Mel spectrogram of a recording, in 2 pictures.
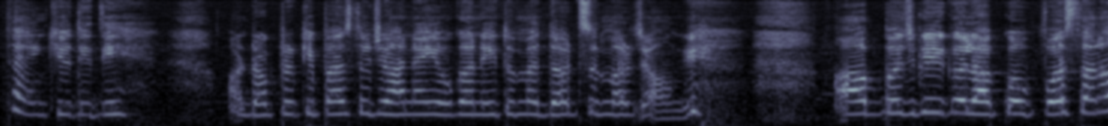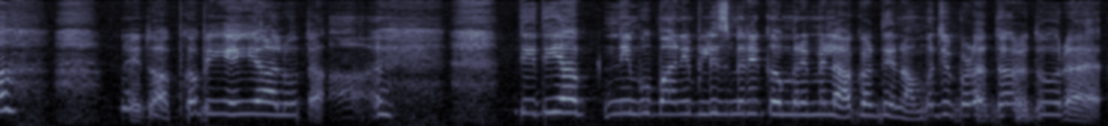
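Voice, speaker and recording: Woman doing a whiny, very high young daughter-in-law. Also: steady tone, moderate pace, fairly bright tone, dry recording. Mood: plaintive. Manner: plaintive, sarcastic.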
